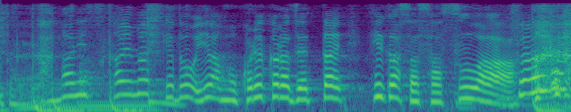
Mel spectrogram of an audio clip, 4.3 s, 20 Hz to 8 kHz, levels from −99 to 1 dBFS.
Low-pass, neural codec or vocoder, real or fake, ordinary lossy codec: 7.2 kHz; autoencoder, 48 kHz, 128 numbers a frame, DAC-VAE, trained on Japanese speech; fake; none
